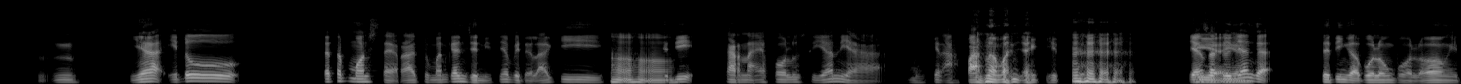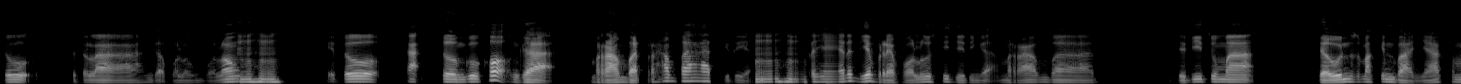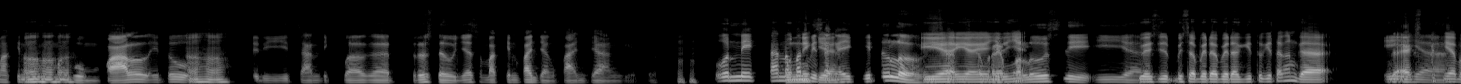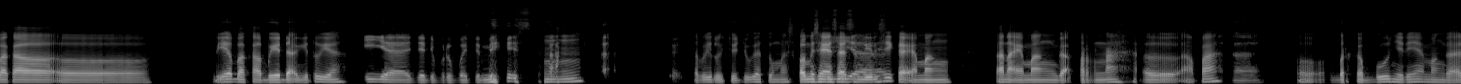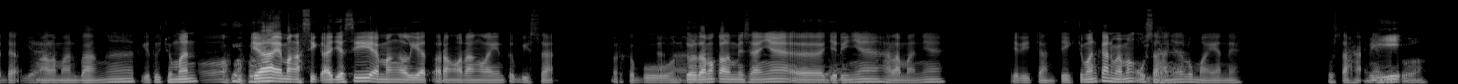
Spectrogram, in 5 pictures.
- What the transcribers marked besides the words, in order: laughing while speaking: "apa namanya gitu"; laugh; in English: "expect"; laughing while speaking: "jenis"; laugh; laughing while speaking: "Oh"
- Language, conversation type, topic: Indonesian, unstructured, Apa hal yang paling menyenangkan menurutmu saat berkebun?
